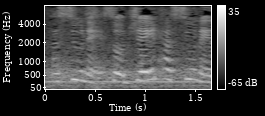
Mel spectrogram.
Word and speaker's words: Hassouné: Hassouné. Hassouné. So Jade Hassouné. It's kind of how you spell it, right? Yeah, exactly.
